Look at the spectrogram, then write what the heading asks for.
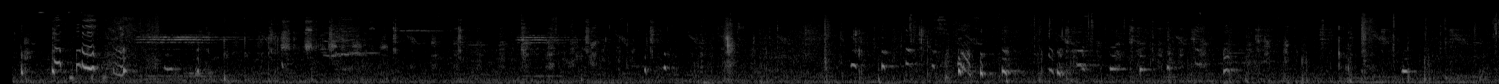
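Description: A Chow Chow puppy gives soft, high whimpers and short squeaky yelps in scattered bursts.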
